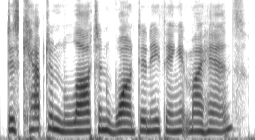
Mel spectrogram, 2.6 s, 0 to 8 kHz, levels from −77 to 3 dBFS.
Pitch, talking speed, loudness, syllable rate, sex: 200 Hz, 190 wpm, -18 LUFS, 5.1 syllables/s, female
